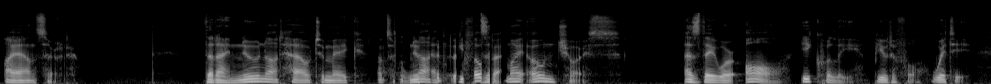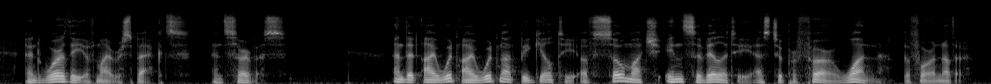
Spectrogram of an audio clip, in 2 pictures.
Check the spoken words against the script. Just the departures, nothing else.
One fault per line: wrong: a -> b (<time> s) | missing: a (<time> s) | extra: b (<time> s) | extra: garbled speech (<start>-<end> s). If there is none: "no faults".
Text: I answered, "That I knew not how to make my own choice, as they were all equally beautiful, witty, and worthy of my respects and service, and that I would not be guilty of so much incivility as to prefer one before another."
extra: garbled speech (3.8-5.0 s)
extra: I would (14.5 s)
